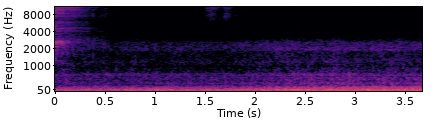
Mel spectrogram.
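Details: 2006 Honda Accord 3.0 V6 that failed inspection with cylinder 5 and 6 misfires: low, even rumble at cold idle with no stumbles; all six cylinders fire cleanly and fuel trims are near zero.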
